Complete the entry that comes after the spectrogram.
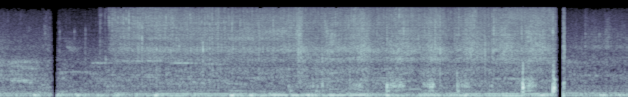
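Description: Shrimp paste and chopped red onion sizzling in a hot metal wok, starting about a second in, while a metal spoon stirs and scrapes against the pan.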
